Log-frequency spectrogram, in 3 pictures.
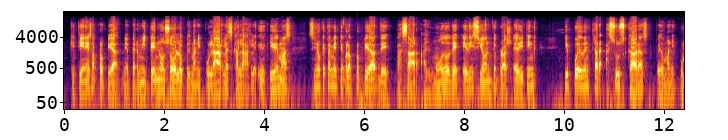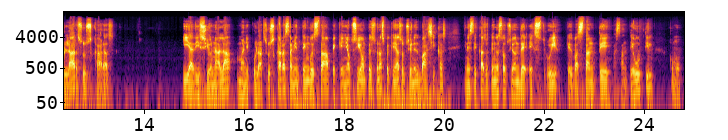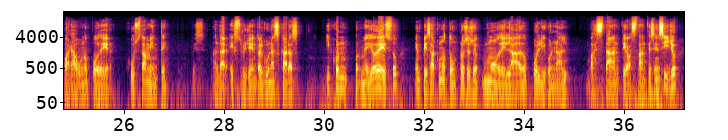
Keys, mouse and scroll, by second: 1.7 alt+click, 2.7 alt+click, 3.7 alt+click, 4.7 click, 6.4 click, 9.2 click, 10.2 click, 11.1 click, 12.3 click, 13.3 click, 14.5 click, 15.5 click, 25.4 click, 26.6 click, 27.3 click, 29.0 click, 30.9 click, 32.2 alt+middle click, 33.3 alt+click, 35.1 alt+right click, 36.9 alt+click.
